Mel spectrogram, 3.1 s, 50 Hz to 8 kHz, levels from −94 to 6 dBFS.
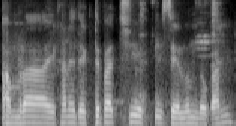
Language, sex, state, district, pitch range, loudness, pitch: Bengali, male, West Bengal, Cooch Behar, 135-155 Hz, -18 LUFS, 145 Hz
